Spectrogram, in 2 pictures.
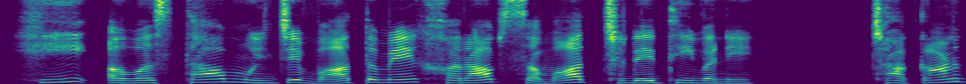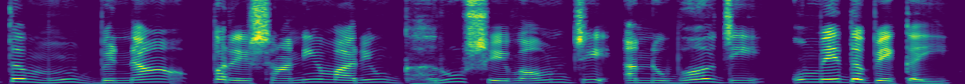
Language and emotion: Sindhi, disgusted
